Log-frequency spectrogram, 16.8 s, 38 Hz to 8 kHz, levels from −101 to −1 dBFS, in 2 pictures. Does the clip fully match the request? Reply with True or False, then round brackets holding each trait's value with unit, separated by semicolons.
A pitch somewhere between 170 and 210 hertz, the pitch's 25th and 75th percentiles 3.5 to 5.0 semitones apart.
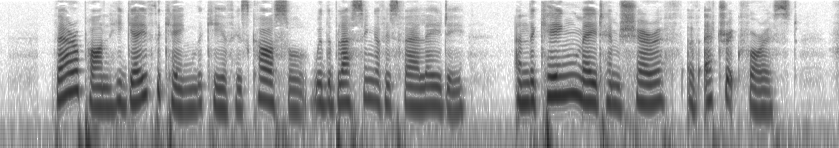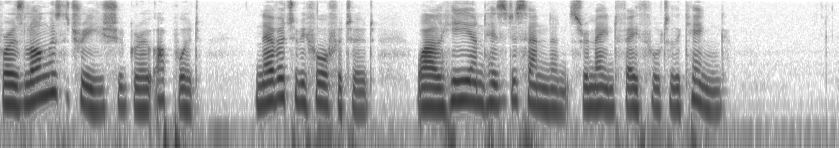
True (185 Hz; 4.0 semitones)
